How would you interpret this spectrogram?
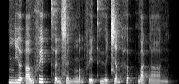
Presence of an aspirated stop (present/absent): present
